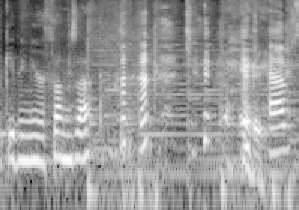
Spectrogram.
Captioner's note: laughing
